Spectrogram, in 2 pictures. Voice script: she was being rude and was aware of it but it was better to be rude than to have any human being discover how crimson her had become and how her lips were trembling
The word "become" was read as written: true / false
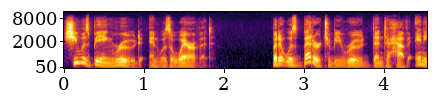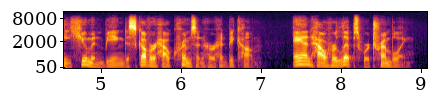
true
